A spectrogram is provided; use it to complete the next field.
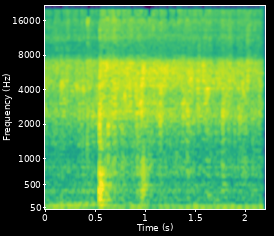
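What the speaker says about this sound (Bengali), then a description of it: "এখানে মাছগুলো ভাজা হয়ে যাচ্ছে" Lotia fish fry in a pan, producing a steady, close hiss of sizzling oil with one sharp spatter near the start, with no voices.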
